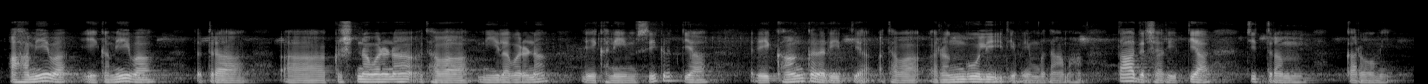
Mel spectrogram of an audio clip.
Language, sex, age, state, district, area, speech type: Sanskrit, male, 30-45, Karnataka, Dakshina Kannada, rural, spontaneous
